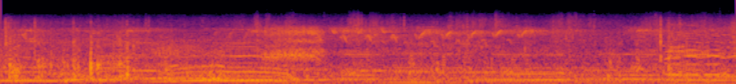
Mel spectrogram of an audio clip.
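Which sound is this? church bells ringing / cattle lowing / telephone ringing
cattle lowing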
